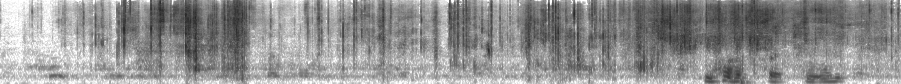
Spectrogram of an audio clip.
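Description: A foil card pack crinkles as it is torn open.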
